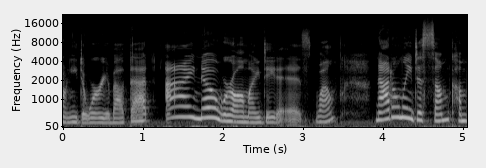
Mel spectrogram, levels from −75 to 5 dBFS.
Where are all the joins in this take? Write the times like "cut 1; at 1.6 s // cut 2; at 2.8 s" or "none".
cut 1; at 3.1 s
